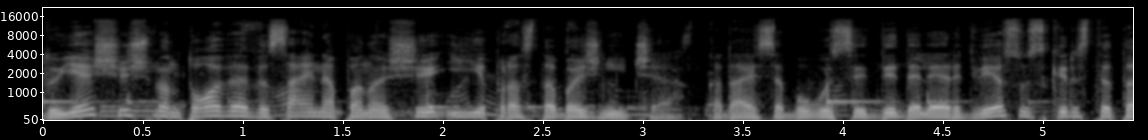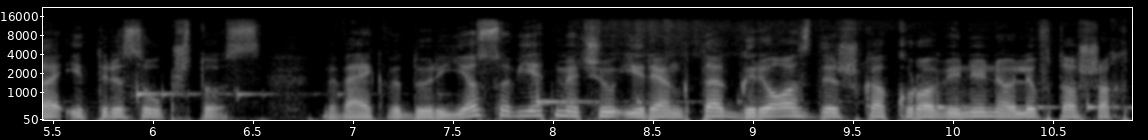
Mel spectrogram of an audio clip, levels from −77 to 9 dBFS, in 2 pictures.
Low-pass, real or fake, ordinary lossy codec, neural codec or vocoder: 14.4 kHz; real; AAC, 64 kbps; none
